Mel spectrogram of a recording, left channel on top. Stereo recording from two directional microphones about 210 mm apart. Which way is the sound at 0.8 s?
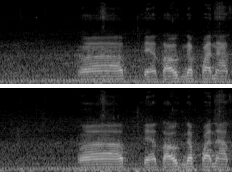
15° right (ahead or behind).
